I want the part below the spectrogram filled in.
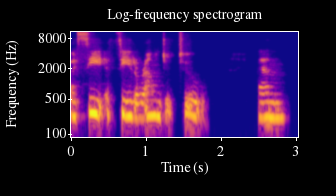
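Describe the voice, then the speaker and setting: Dry and close with no echo, a woman talks at a fairly slow pace. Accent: Irish. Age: 70s. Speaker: painter and author. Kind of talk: interview.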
